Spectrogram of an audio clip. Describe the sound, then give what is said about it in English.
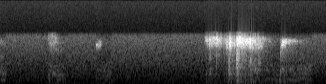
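A couple of soft ticks, then a short papery rustle and crinkle as a paper page is turned, fairly quiet, with no talking. “I want you to be able to hear the paper turn too.”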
